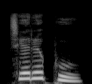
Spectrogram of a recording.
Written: ಚರಪು

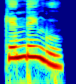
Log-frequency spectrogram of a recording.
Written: ಕೆಂದೆಂಗು

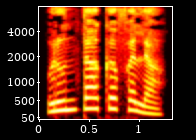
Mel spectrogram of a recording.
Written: ವೃಂತಾಕಫಲ

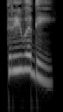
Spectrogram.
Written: ದುರ್ವಾದ

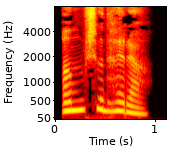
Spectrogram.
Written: ಅಂಶುಧರ

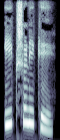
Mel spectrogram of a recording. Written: ಈಕ್ಷಣಿಕೆ

